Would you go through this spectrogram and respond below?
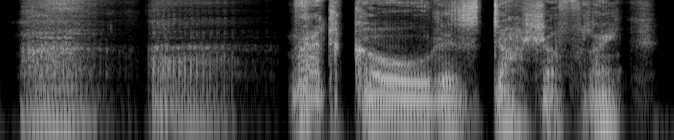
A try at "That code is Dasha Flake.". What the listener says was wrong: Maybe more emphasis on flake.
